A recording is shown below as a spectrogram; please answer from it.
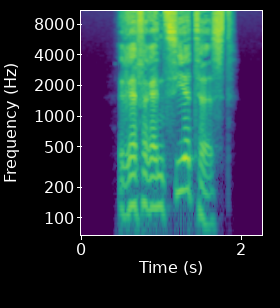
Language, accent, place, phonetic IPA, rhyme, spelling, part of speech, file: German, Germany, Berlin, [ʁefəʁɛnˈt͡siːɐ̯təst], -iːɐ̯təst, referenziertest, verb, De-referenziertest.ogg
- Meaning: inflection of referenzieren: 1. second-person singular preterite 2. second-person singular subjunctive II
